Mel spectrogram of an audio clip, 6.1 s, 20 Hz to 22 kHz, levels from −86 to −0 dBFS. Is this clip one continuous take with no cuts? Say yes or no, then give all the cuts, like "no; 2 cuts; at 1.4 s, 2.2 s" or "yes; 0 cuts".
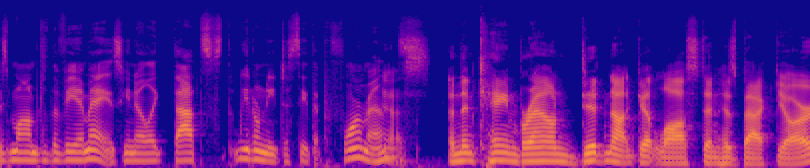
yes; 0 cuts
